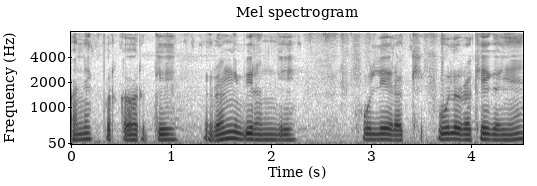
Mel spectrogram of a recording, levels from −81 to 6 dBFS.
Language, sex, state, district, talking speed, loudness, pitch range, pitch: Hindi, male, Uttar Pradesh, Muzaffarnagar, 120 wpm, -15 LUFS, 135-150 Hz, 140 Hz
